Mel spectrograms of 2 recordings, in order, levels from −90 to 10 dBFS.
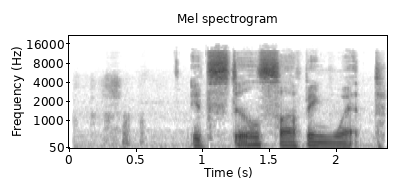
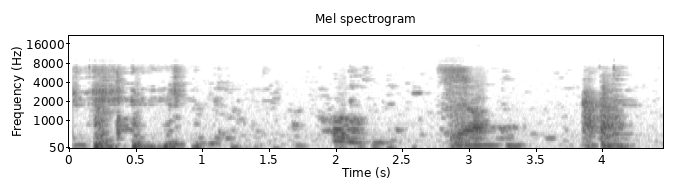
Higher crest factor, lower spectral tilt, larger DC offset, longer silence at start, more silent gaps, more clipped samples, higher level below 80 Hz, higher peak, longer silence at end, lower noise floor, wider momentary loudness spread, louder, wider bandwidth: about the same, 20 dB vs 22 dB; second, -2.5 dB/octave vs -5 dB/octave; neither; first, 0.3 s vs 0 s; neither; neither; second, -54 dBFS vs -44 dBFS; first, -2 dBFS vs -10 dBFS; second, 0 s vs 0.2 s; about the same, -48 dBFS vs -51 dBFS; second, 12 LU vs 18 LU; first, -17 LUFS vs -32 LUFS; first, 15.5 kHz vs 7.8 kHz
